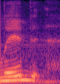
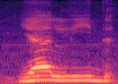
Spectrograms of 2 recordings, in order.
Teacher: the lam here takes a kasra. We want the e sound, not the ih sound.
